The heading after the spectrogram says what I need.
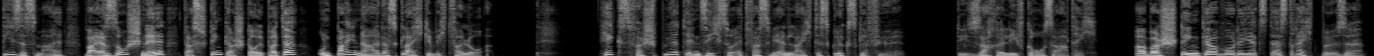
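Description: A man narrates a storybook with a husky, slightly breathy voice. His pitch rises and falls lively through each sentence, and the sound is dry and close. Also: unhurried, no room sound. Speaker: audiobook narrator.

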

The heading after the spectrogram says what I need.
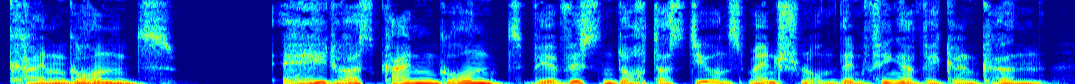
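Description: A gentle young man comforting someone in an audiobook, as a male narrator plays him. His voice sits a little above the narrator's own and stays soft and reassuring. The recording is dry and close. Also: mid-range voice, animated, normal speed, slightly rough, no room sound, voice pushed up. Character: calm young man soothing a friend.

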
